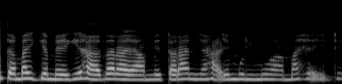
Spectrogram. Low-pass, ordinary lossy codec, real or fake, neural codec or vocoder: none; none; fake; codec, 24 kHz, 6 kbps, HILCodec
